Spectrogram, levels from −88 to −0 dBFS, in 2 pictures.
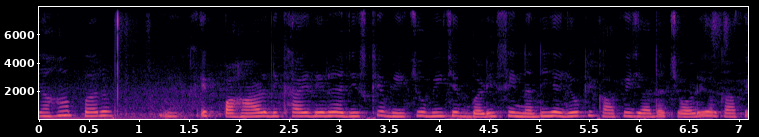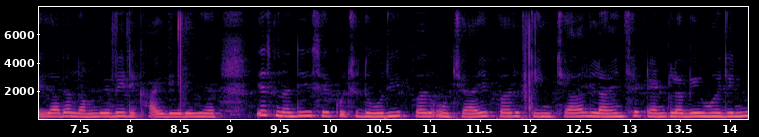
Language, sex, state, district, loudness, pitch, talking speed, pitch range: Hindi, female, Andhra Pradesh, Anantapur, -35 LUFS, 245 Hz, 185 wpm, 235-265 Hz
